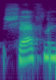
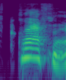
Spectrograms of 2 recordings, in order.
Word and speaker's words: Claflin: A proud graduate of a Chafflin University. Did I say it right? Chaplan. Claplin. Claflin.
